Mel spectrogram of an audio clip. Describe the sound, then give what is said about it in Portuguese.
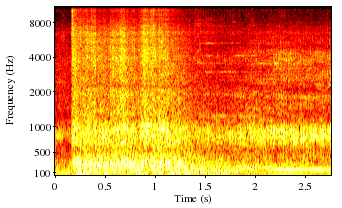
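A sudden loud crash as a man deliberately rams a truck into a car, then the heavy truck engine rumbles and strains steadily as it reverses for the next few seconds, with no one speaking. “Enfurecido com o fim do relacionamento, o homem bate o caminhão de propósito no carro da ex-companheira.”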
